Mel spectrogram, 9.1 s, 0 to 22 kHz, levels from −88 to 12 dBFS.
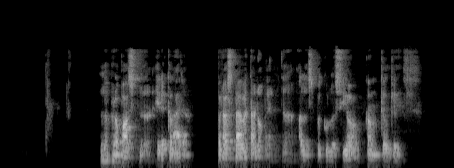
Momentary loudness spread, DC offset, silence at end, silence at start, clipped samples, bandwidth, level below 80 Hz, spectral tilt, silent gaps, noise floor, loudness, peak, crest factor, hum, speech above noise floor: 19 LU; under 0.1%; 0.75 s; 2 s; under 0.1%; 8 kHz; -68 dBFS; -3.5 dB/octave; none; under -90 dBFS; -22 LUFS; -2 dBFS; 22 dB; none; over 68 dB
